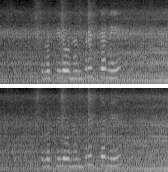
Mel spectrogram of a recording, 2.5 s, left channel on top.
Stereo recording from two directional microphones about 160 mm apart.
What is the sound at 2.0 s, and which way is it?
Vehicle, 35° right (ahead or behind).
